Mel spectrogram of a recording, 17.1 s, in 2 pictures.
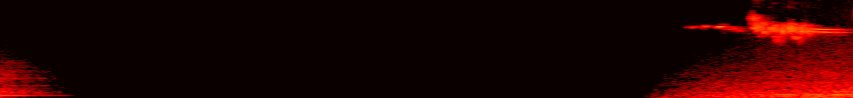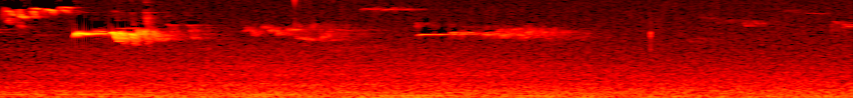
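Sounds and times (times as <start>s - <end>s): outdoor background noise: 6.7s - 17.0s
birds chirping: 7.5s - 14.5s.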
